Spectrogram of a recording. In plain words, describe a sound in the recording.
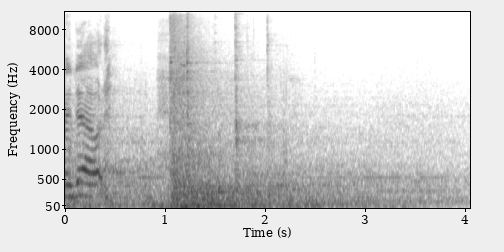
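A heavy metal pipe strikes with a loud crash that echoes away.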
